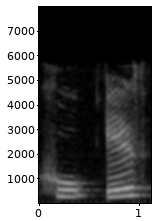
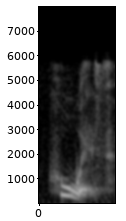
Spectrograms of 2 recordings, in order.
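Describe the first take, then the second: First: The two words are said separately. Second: A w glide joins the two words.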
